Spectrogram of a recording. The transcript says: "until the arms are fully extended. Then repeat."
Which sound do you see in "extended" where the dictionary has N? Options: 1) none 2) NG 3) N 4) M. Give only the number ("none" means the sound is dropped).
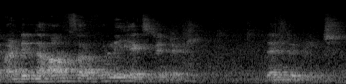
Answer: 3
